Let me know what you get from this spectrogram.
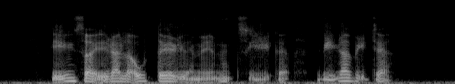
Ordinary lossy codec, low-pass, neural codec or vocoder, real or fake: Opus, 24 kbps; 9.9 kHz; autoencoder, 22.05 kHz, a latent of 192 numbers a frame, VITS, trained on many speakers; fake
